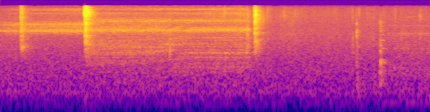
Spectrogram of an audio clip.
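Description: Butane torch lighter sparking with a sharp click, its jet flame hissing steadily for under two seconds, then shutting off with another click. A few faint ticks follow near the end.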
